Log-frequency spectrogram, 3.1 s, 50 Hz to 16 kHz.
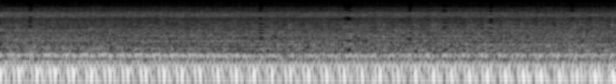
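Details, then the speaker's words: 1992 Mazda B2200 pickup with a recently rebuilt engine, running, clearly needing an exhaust: loud, throbbing idle with rough low pulses about four per second, like a leak ahead of the muffler. Exhaust leak. "nice little pretty nice little truck that's running around it needs an exhaust as you can hear"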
